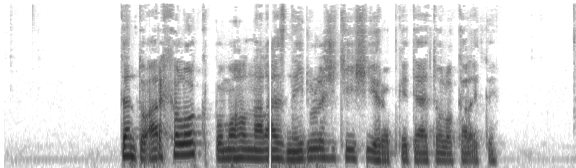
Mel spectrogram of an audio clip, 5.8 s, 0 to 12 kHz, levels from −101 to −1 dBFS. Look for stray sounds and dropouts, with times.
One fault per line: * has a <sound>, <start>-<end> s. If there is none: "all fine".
* has a dropout, 2.7-2.7 s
